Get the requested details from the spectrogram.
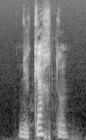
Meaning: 1. cardboard 2. carton, cardboard box 3. target 4. sketch; cartoon 5. inset map 6. card
- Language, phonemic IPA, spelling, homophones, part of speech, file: French, /kaʁ.tɔ̃/, carton, cartons, noun, Fr-carton.ogg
